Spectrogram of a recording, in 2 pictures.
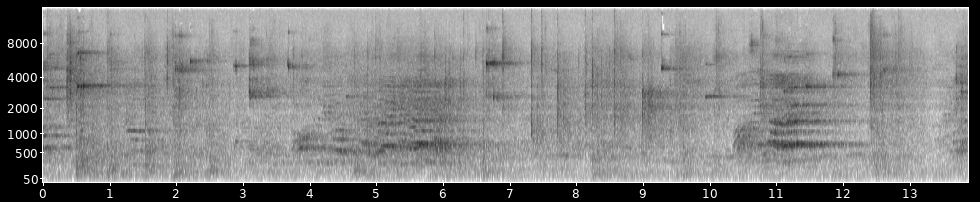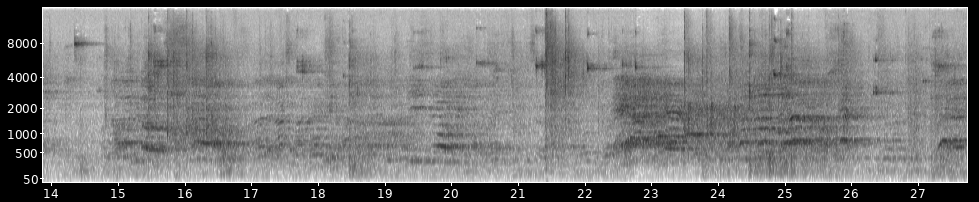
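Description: Shoes squeak on the hall floor.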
